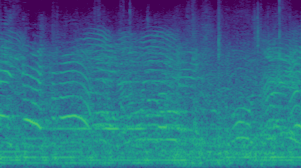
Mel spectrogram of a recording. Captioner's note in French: acclamations de la foule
